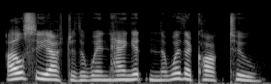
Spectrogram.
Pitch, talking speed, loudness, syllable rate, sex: 215 Hz, 265 wpm, -18 LUFS, 5.5 syllables/s, female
